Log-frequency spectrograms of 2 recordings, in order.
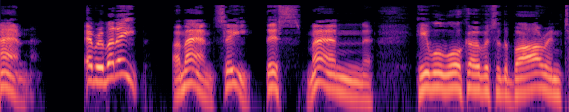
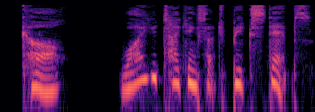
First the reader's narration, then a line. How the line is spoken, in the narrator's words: Millie whispers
